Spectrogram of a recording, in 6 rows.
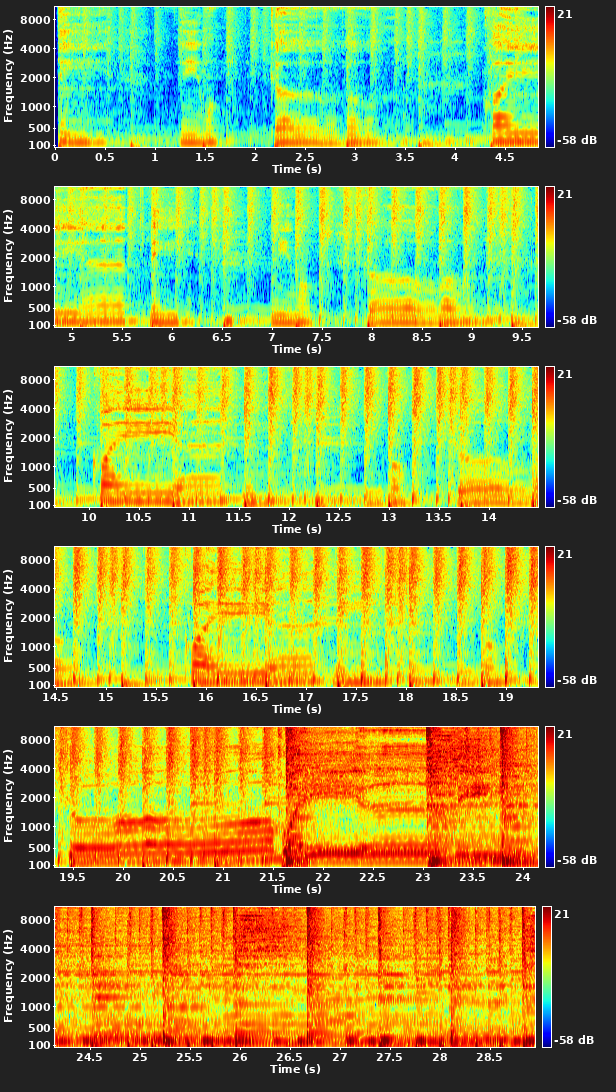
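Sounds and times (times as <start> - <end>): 
healthy old drums: 0.0 - 28.9.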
